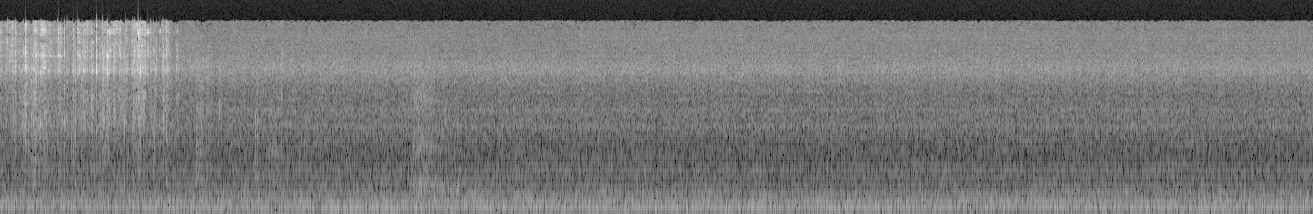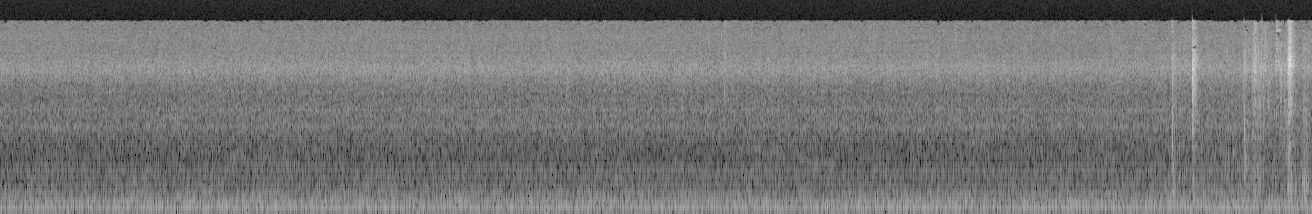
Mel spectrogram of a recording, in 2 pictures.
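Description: Steady low background rumble with no distinct events, plus a brief high jingle or clink in the first couple of seconds.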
